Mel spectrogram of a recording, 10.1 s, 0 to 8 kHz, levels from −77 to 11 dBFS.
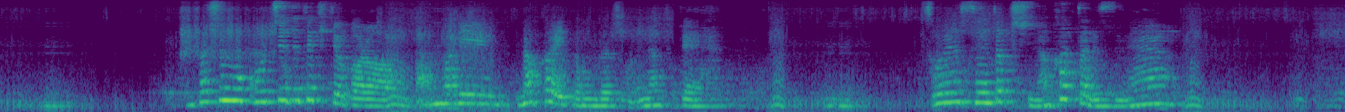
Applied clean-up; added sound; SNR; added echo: neural separator model SepFormer DNS4.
